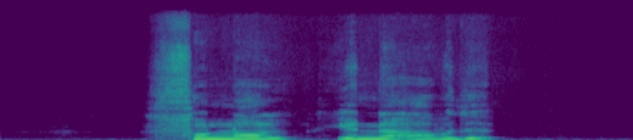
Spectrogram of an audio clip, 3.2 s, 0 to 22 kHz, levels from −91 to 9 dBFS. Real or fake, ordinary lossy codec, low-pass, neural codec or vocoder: fake; none; 19.8 kHz; vocoder, 44.1 kHz, 128 mel bands, Pupu-Vocoder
